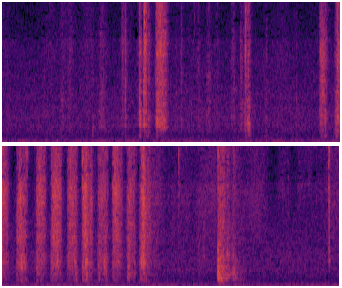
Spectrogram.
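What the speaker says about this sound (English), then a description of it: "It's a sanding block." A sanding block rubbed across wood for an easy wooden sign, a quiet series of short scraping strokes in bursts, with a faint steady hum underneath.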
